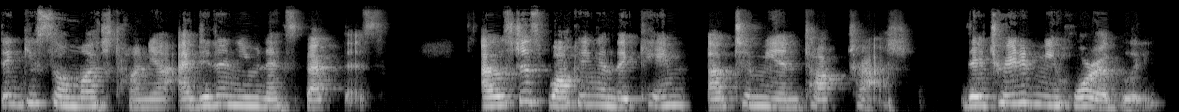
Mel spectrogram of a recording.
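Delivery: ordinary delivery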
